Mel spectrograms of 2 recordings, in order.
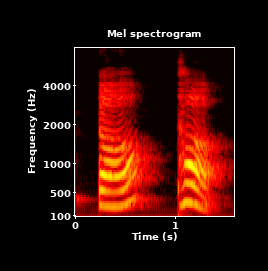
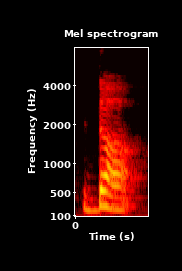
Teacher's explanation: जैसे कि ट, ठ बोलते समय जो जीभ है वो हमारे ऊपरी भाग को छू रही है, ड, ठीक है। उन्हें बोलते समय जीभ पीछे की ओर मुड़कर ऊपर टच हो रही है, ये हमारे मूर्धन्य व्यंजन है।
